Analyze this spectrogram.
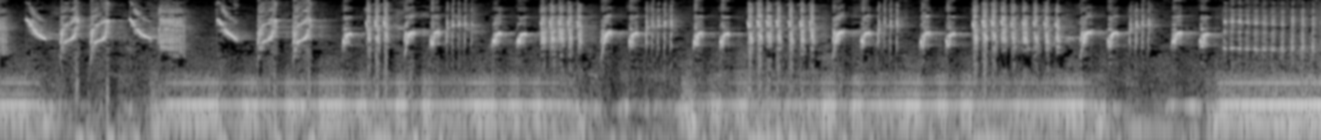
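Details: A long-tailed shrike being fed gives dense bursts of loud, squeaky, downward-slurred chirps, some churring and rattling runs between them, almost nonstop, with a constant low hum behind.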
